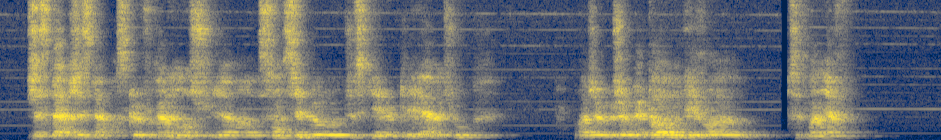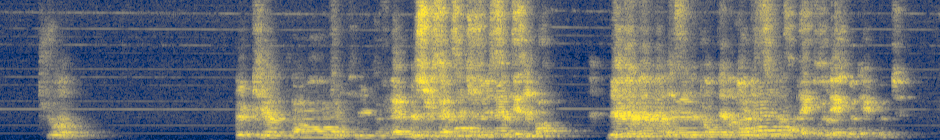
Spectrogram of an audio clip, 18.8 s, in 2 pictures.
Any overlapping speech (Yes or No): Yes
